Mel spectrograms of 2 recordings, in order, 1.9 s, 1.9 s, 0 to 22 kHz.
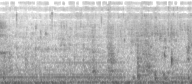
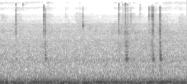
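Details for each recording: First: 12 V pump run directly from a 100 W solar panel with no battery, lifting water about 3 feet: steady low motor hum under splashing, gurgling water at an even pitch; the pump runs strong and healthy. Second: Harbor Freight 1000 gph pump wired directly to a 100 W solar panel without battery: sharp irregular clicks, about four a second, over low hum, with sparking; motor tries to turn but never starts, likely drawing too much current.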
